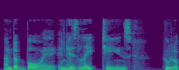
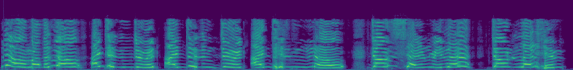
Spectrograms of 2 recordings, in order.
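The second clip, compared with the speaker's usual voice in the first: very high sobbing scream, slowing; screaming and crying; 4 dB louder than usual. Acted. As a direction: scream and sob in panic. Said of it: "The boy began to scream".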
